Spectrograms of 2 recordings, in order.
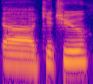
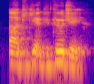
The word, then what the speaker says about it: Kikuchi: So I don't like Kichu, however you say that. Is that how you say it? Kichu? Kikuchi. Kikuchi.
